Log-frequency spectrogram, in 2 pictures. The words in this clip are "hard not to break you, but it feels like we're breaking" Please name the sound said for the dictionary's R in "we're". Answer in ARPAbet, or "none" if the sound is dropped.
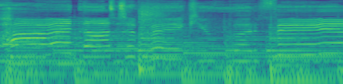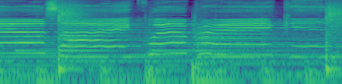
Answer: L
